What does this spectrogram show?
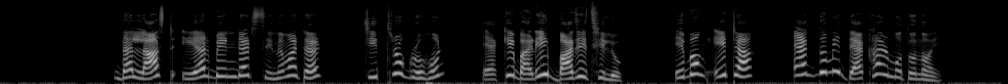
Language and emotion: Bengali, disgusted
